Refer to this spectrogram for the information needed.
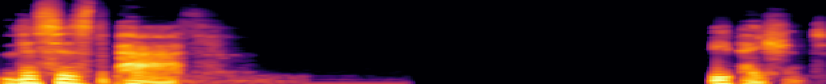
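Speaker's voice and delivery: stage half-whisper in a spirit-like voice. Narrating a meditation, voicing words heard in the mind, half-whispering. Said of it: "they kind of whisper through your mind".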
